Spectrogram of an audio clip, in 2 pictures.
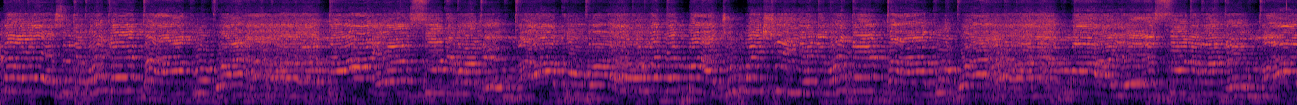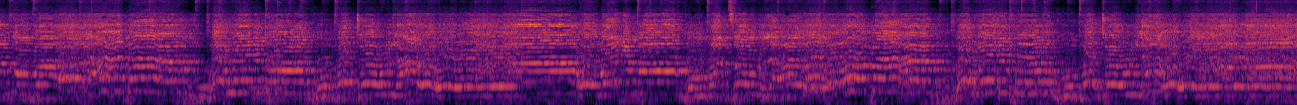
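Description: A woman singing a worship song through a microphone and PA, over a steady musical accompaniment.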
